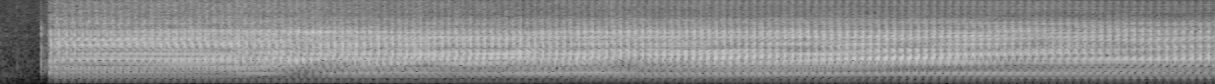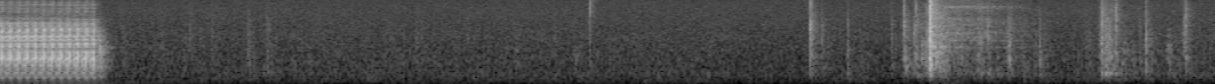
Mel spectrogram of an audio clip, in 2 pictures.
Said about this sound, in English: we are gonna go ahead and get these vacuumed and sealed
